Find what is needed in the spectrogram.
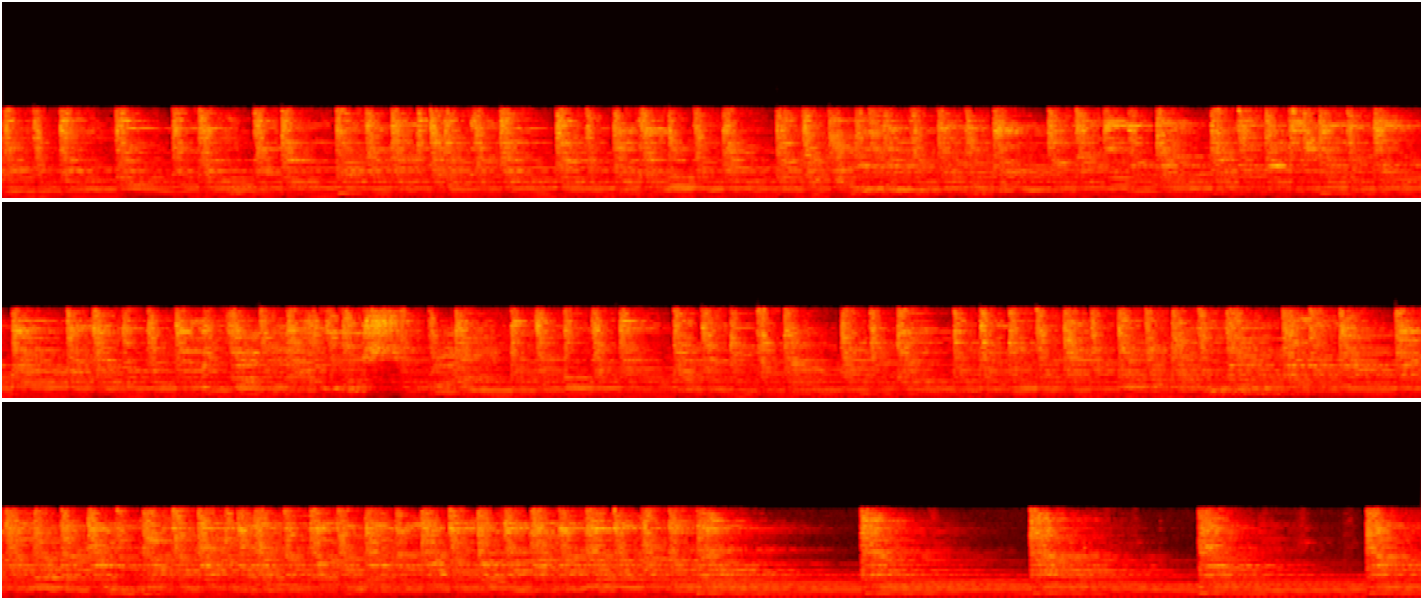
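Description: Live acoustic ballad: an acoustic guitar strummed steadily under singing, with piano. Near the end the strumming thins to separate strokes.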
